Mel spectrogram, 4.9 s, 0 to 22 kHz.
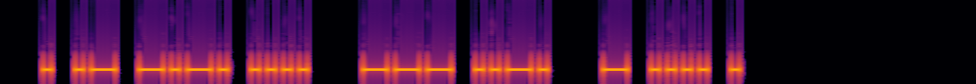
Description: Morse code, heard as a keyed tone, about 30 wpm, 700 Hz. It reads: EACH OF THE
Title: Sets of 3 Words 30wpm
